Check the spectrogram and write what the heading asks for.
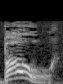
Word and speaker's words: Bo: But Bo kind of easily rhymes with go, so that's probably the way most folks that are just learning a little bit of Hebrew can remember it.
